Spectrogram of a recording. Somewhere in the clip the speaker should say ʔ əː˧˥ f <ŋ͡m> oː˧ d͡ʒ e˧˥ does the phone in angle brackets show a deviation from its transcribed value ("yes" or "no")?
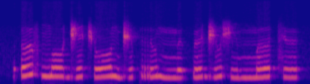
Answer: no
